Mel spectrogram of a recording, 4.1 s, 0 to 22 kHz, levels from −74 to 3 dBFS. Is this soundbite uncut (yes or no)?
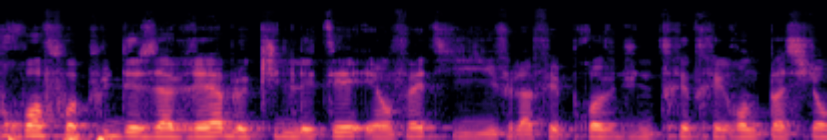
yes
